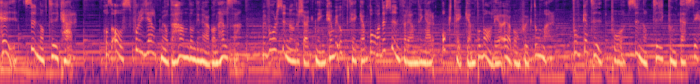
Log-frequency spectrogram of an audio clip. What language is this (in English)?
Swedish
